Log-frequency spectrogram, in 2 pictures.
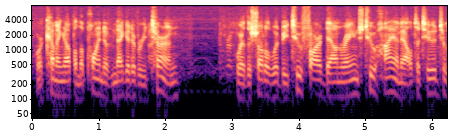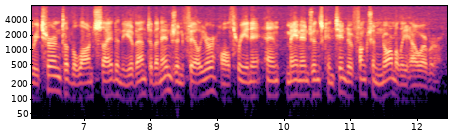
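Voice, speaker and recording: Man calling a rocket launch. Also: medium pitch. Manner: steady, measured, detail-heavy. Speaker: launch commentator. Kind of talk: live launch commentary. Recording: noisy broadcast audio with rocket roar.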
